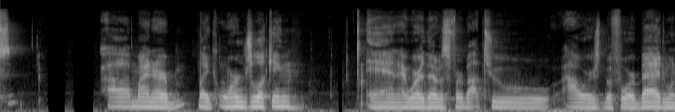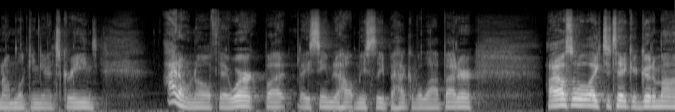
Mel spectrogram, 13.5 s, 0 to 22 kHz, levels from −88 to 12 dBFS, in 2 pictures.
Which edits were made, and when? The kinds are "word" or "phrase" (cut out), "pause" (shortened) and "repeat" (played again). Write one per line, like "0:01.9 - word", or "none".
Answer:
none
